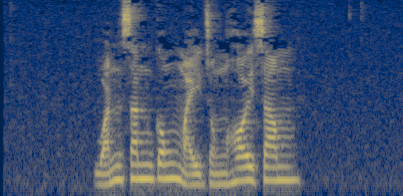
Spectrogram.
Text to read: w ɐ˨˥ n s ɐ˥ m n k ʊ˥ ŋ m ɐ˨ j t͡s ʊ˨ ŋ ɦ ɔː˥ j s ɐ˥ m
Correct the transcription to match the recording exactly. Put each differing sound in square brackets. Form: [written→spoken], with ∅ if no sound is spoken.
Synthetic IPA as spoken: w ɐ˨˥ n s ɐ˥ [m→∅] n k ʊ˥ ŋ m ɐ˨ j t͡s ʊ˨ ŋ ɦ ɔː˥ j s ɐ˥ m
